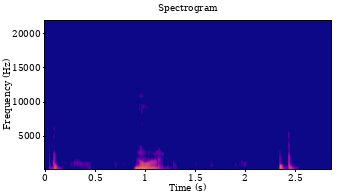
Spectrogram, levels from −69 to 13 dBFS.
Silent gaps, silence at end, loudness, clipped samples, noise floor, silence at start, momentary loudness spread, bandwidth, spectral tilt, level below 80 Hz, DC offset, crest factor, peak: none; 0.4 s; -29 LUFS; under 0.1%; -67 dBFS; 0.05 s; 18 LU; 11.5 kHz; -10 dB/octave; -52 dBFS; under 0.1%; 24 dB; -8 dBFS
